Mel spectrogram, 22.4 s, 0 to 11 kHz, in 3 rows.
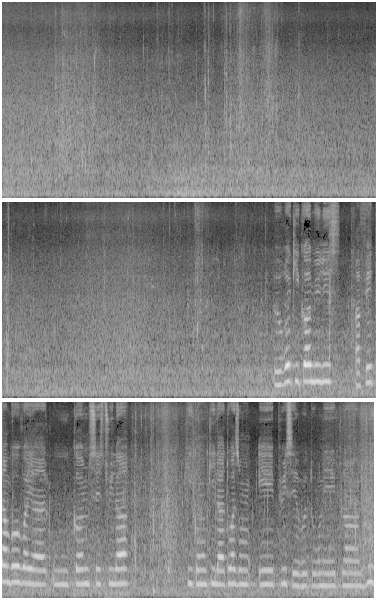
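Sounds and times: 
water splashes: 0.0s - 5.6s, 9.2s - 22.3s
ocean waves washing: 0.0s - 5.8s, 9.0s - 22.3s
speech: 13.0s - 17.7s, 18.7s - 22.3s.

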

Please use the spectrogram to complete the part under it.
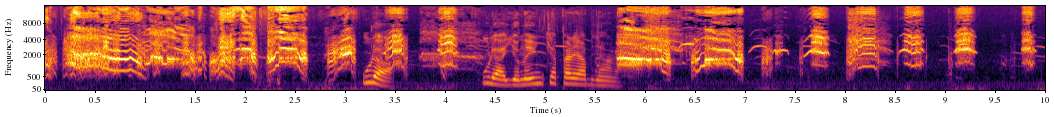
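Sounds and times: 
black-headed gulls giving harsh squealing alternate calls: 0.0s - 9.9s
speech: 3.2s - 3.7s, 4.4s - 5.8s.

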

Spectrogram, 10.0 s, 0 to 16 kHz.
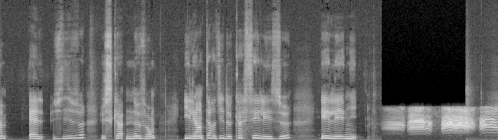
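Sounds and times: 
speech: 0.0s - 7.2s
crow cawing: 7.6s - 9.9s.

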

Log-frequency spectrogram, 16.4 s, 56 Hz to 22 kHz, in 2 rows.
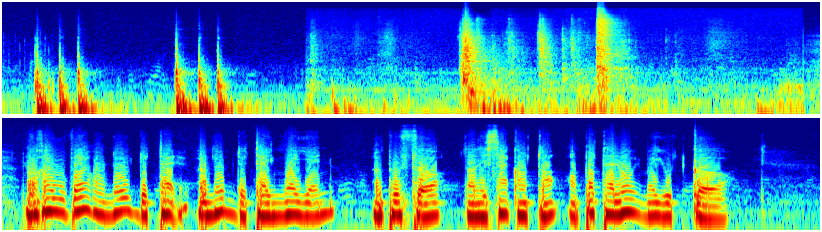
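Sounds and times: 
knocking on an apartment door in a three-storey building: 0.3s - 1.0s, 1.7s - 2.4s
speech: 8.6s - 15.5s.

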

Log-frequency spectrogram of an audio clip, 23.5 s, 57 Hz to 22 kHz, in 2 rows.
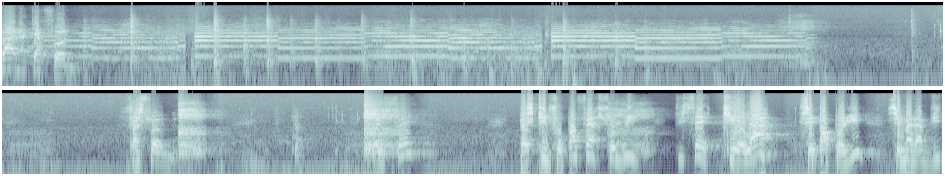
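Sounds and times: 
speech: 0.0s - 1.1s, 13.4s - 14.3s, 16.7s - 17.0s, 18.3s - 23.4s
fire engine two-tone siren: 0.4s - 10.4s, 14.0s - 14.6s, 16.3s - 17.0s, 19.3s - 20.2s.

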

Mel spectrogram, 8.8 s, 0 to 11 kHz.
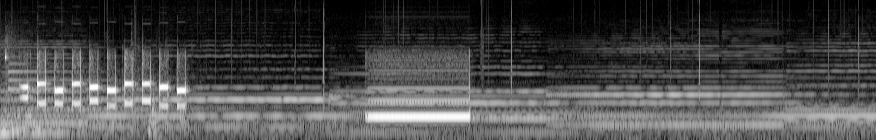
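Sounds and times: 
steady telephone tone: 0.1s - 1.9s, 3.7s - 4.7s
telephone keypad DTMF dialing beeps: 0.2s - 1.9s.

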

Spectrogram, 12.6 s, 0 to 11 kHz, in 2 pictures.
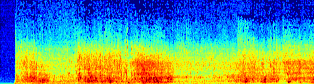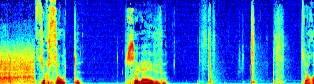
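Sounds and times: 
sea waves washing: 0.3s - 7.0s
wind rushing over sea waves: 0.3s - 7.0s
speech: 7.1s - 8.0s, 8.8s - 9.7s, 12.4s - 12.5s.

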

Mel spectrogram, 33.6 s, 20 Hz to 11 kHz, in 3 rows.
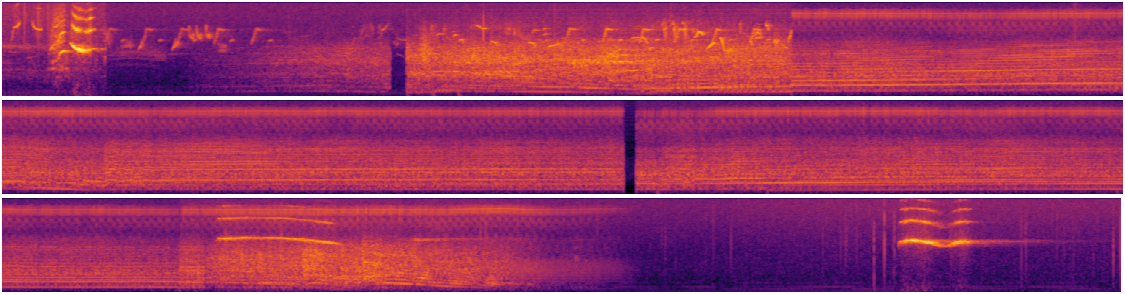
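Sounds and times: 
birds chirping: 0.0s - 8.0s, 24.2s - 28.6s, 31.3s - 33.4s
car engine starting and revving as the car pulls away: 1.8s - 28.9s.

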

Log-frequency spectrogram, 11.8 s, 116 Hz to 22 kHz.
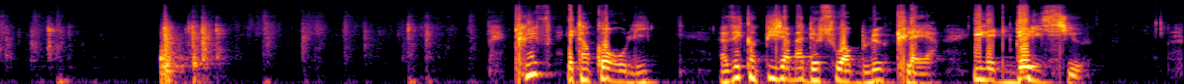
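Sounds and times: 
bedroom door opening as someone enters: 1.6s - 2.4s
soft bumps and taps: 1.6s - 4.9s
speech: 5.3s - 6.6s, 7.2s - 11.0s.

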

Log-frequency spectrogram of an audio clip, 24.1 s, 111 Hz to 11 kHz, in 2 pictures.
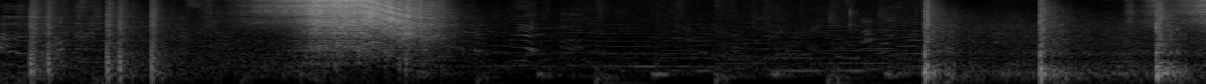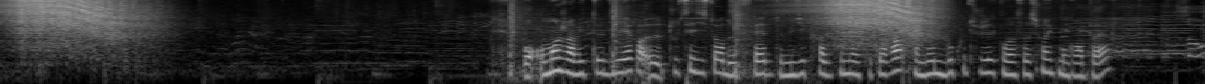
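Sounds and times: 
faint murmur of voices: 0.0s - 3.1s, 4.2s - 11.7s, 13.6s - 18.4s
firecrackers banging and echoing through a valley to announce a summer festival: 2.5s - 4.6s, 10.3s - 13.8s, 17.0s - 17.5s, 19.4s - 21.6s
speech: 17.3s - 23.3s.

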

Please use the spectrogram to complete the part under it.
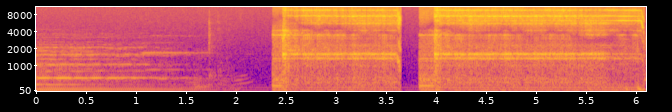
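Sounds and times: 
soft tonal passage: 0.0s - 2.2s
telephone bell ringing in a police commissioner's office: 2.5s - 6.1s.

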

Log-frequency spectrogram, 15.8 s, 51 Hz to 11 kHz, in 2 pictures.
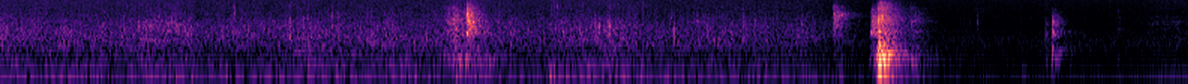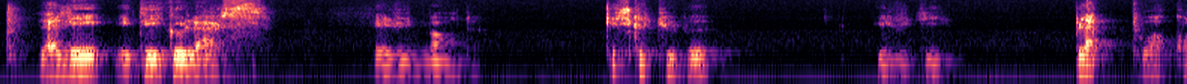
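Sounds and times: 
steady low rumble: 0.0s - 15.8s
heavy door of an old run-down apartment building passageway creaking open: 0.9s - 6.3s
speech: 8.2s - 9.7s, 10.4s - 11.2s, 12.0s - 12.8s, 13.8s - 14.3s, 15.1s - 15.8s.

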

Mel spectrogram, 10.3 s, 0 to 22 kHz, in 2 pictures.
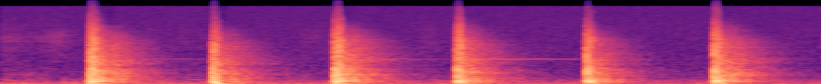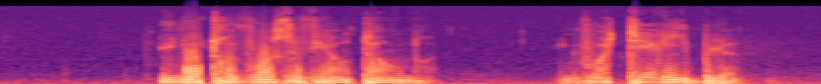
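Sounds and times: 
heavy pounding knocks on a door: 0.6s - 4.9s
speech: 6.1s - 7.9s, 8.6s - 9.8s.

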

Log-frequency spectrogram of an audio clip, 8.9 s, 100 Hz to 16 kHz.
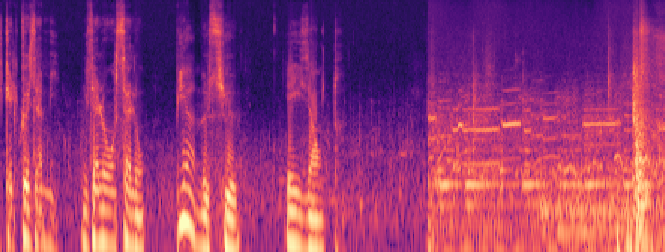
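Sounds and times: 
speech: 0.1s - 4.6s
steady tonal music-like sound: 5.7s - 8.8s
door shut by a servant with a soft thud: 8.1s - 8.8s.

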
